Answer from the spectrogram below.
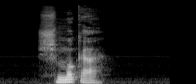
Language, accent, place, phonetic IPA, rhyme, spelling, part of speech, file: German, Germany, Berlin, [ˈʃmʊkɐ], -ʊkɐ, schmucker, adjective, De-schmucker.ogg
- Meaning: 1. comparative degree of schmuck 2. inflection of schmuck: strong/mixed nominative masculine singular 3. inflection of schmuck: strong genitive/dative feminine singular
